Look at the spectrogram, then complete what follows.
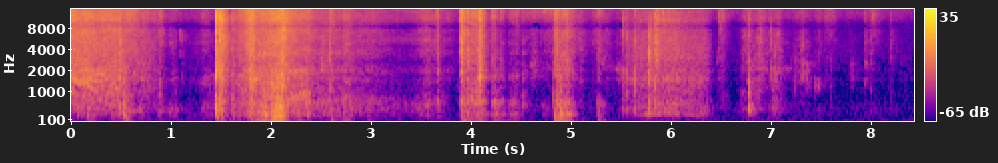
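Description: A cardboard gift box handled and opened by hand. It starts with a scraping slide, then comes a run of sharp knocks and flaps from the box and its lid, the loudest about two seconds in, followed by quieter paper rustling.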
